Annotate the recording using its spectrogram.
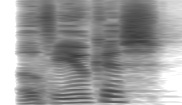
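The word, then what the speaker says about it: Ophiuchus: uh 20121 S3 is getting brighter it's in oakus did I pronounce that right Chris oakus did I pronounce oakus right ucus okay ucus all right well all right so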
